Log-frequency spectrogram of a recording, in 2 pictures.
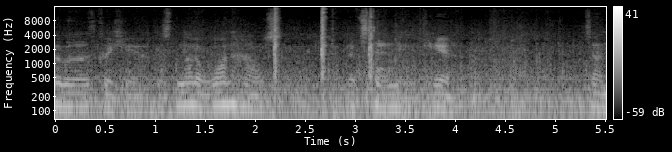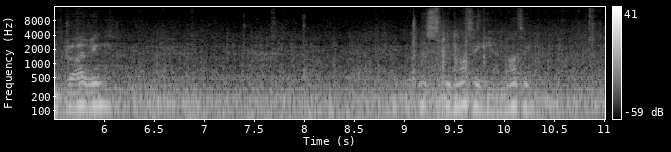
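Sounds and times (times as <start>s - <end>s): car rumbling on dirt track: 0.0s - 11.0s.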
